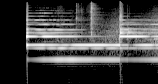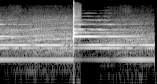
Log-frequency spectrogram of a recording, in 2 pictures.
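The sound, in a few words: church bell tolling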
